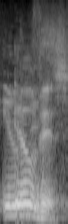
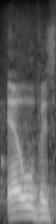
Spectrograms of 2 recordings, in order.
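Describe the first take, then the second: First: It is said in an Australian accent. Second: It is said in a neutral accent.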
